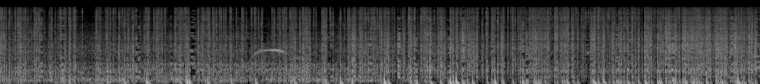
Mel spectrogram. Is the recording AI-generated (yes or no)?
yes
